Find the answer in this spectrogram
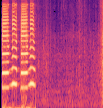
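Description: Two short, loud, honk-like tones in quick succession, each bending upward in pitch at its end, within the first second.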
